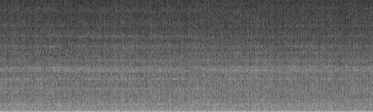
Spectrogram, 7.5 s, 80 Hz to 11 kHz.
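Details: 1985 square-body 454 big block, 4-speed, sat 20 years, oil and filter changed; after adjusting idle screw that wasn't touching throttle, warm engine idles smooth: deep loud even rumble through open pipes, steady beat, no miss. Normal idle.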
